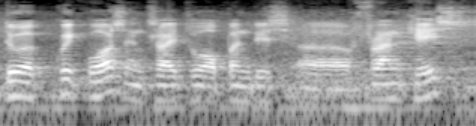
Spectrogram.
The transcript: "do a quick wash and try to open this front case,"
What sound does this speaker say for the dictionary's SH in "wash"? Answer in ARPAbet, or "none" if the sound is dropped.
S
